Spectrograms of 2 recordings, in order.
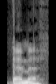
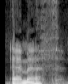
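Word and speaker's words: אֱמֶת: Ini cara baca bahasa Ibraninya nih. Hemat. Amen. Strong's H571. Emeth. Emeth. Emet itu roh kebenaran, ya.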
